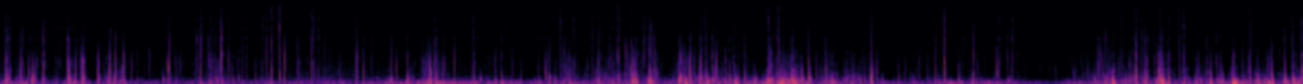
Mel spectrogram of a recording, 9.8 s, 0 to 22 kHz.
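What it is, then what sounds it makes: Plastic shower cap crinkled. A thin plastic shower cap stretched over a microphone is squeezed and crinkled with the fingertips of both hands. The result is a dense, continuous run of sharp crackles and rustles, heavy in low rumble with bright snaps on top, that briefly thins out just before the 8-second mark and then picks back up.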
